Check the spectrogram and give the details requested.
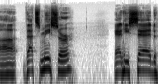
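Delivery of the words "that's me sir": mock-sheepish, acted-out sheepish tone. Speaker retells answering men who came to the room looking for them, mock-sheepish. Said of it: "I said sheepishly".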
